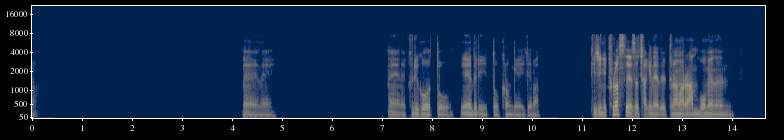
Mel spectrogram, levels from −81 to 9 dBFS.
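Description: No technical faults are audible.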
